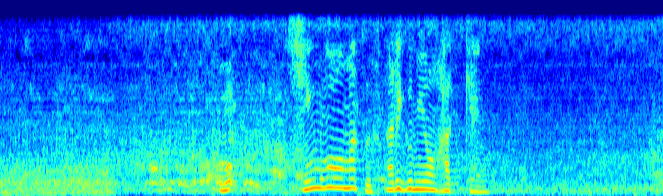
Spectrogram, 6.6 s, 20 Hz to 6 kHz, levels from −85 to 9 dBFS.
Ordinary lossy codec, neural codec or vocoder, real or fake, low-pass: none; codec, 16 kHz, 16 kbps, FunCodec, trained on LibriTTS, 50 frames a second; fake; 5.4 kHz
